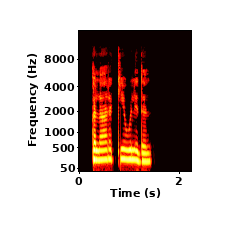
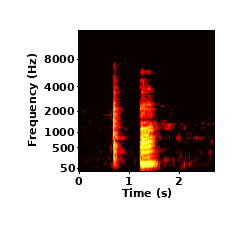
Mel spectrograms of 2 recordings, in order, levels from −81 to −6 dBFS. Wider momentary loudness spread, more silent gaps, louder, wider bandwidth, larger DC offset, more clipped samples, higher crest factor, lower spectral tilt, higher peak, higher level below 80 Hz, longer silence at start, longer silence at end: second, 7 LU vs 14 LU; neither; first, -19 LUFS vs -23 LUFS; first, 10.5 kHz vs 7.2 kHz; neither; neither; about the same, 20 dB vs 22 dB; second, -6.5 dB/octave vs -8 dB/octave; first, 0 dBFS vs -4 dBFS; about the same, -64 dBFS vs -66 dBFS; second, 0.25 s vs 0.65 s; second, 0.85 s vs 1.15 s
